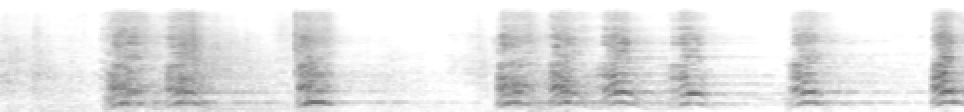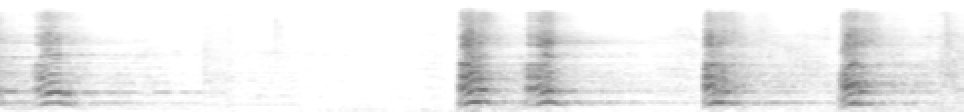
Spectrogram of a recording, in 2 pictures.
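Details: Domestic dog helping its owner pick water spinach, barking in short bursts of two to four sharp barks separated by brief pauses, each bark broadband with a strong tonal core, a near-silent gap around six seconds.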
